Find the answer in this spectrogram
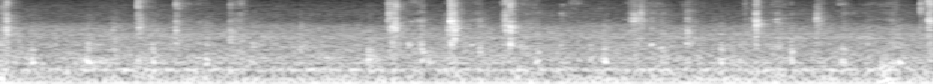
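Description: A person chewing food, with small sharp mouth clicks every second or so, over a steady low hum.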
